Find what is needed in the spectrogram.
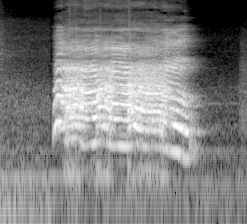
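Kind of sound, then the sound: human body sound, cathartic group scream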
